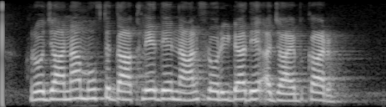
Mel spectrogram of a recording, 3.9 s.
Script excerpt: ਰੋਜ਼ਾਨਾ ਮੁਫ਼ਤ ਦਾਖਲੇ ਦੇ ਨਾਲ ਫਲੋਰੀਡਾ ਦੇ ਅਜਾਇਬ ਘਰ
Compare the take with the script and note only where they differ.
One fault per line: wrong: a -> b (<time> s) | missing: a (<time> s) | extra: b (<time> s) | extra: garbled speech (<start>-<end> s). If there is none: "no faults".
no faults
